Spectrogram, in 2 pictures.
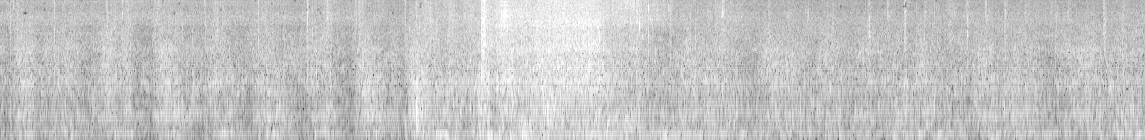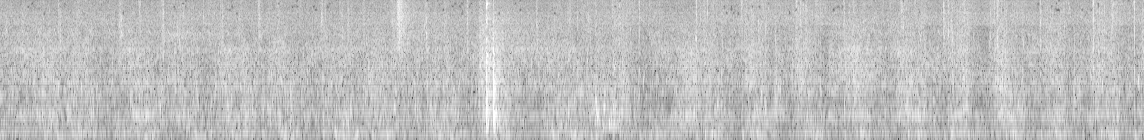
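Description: Water splashes as someone wades through shallow water.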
